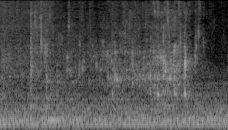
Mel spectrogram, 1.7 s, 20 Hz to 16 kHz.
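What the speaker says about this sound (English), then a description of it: "now what we're going to do is we are going to add a 1/2 cup of water" Half a cup of water pours into bacon jam, giving faint trickling and dripping with a few small splashes near the end over a low steady hum.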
